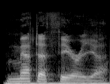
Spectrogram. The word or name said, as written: Metatheria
